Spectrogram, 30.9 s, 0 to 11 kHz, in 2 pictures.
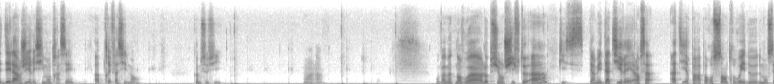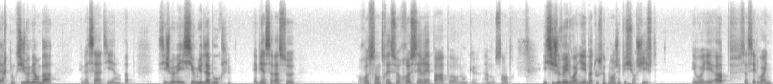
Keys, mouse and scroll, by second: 0.6 shift+click, 1.5 shift+click, 2.3 shift+click, 4.2 shift+click, 5.1 shift+click, 5.4 shift+click, 5.9 shift+click, 7.0 shift+click, 7.5 shift+click, 10.9 shift+a, 15.4 click, 16.2-18.3 drag, 19.9 click, 21.5-23.1 drag, 23.6-25.0 drag, 25.2 click, 28.8-30.9 shift+drag.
